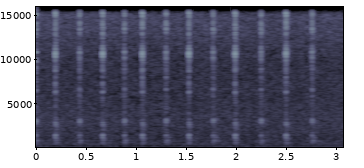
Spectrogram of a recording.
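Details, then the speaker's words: Bitter SC, ignition on, air-flow meter flap moved by hand; fuel injection pump relay clicks regularly but no fuel pump hum through the lines. Relay works, pump not running, engine won't run. "this is the fuel pump relay on a fuel injection relay and you can hear it click as I move the flap what you heard was the fuel pump relay engaging but you should also have heard a fuel running through the lines and it wasn't"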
